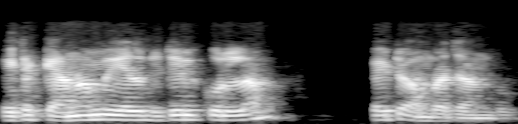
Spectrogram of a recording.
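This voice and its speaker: A man's voice: mid-range voice, slight background noise. A man, teaching a tutorial and dictating word by word as he types. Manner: halting, dictates word by word while typing. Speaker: instructor. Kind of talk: screen-recorded tutorial. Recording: tinny phone-like sound.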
